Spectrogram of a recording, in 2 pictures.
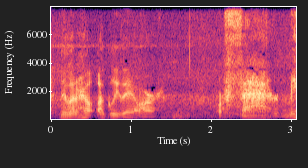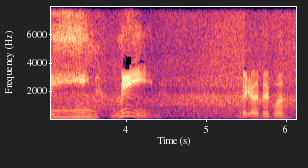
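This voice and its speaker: Amid noticeable background noise, a man with a medium pitch makes very wide pitch swings and leaves long, frequent pauses. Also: fairly slow pace. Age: 40s. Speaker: comedian. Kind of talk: stand-up.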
